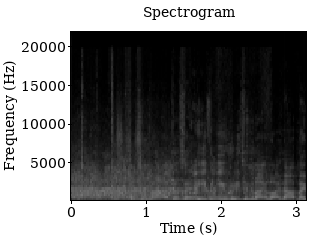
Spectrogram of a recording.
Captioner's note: laughter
